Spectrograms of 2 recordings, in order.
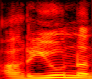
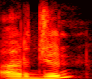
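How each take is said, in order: First: The middle consonant is a y sound. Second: The middle consonant is a j sound. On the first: This is how many people abroad say the name. "ಜೇನ ಯ ಅಂತ pronounce ಮಾಡ್ತಾರೆ" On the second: This is the name as it is normally said. "ನನ್ನ husband ಹೆಸರು ಅರ್ಜುನ್"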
